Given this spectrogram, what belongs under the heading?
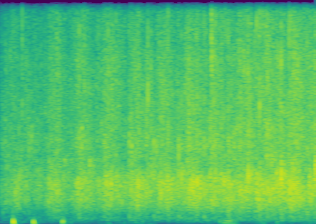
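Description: Applause from an event audience honoring a filmmaker, opening with a few sharp isolated claps that quickly swell into continuous crowd clapping filling the rest of the moment.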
